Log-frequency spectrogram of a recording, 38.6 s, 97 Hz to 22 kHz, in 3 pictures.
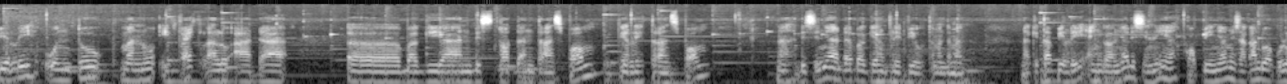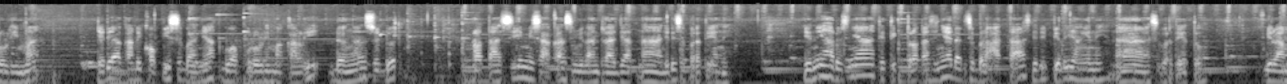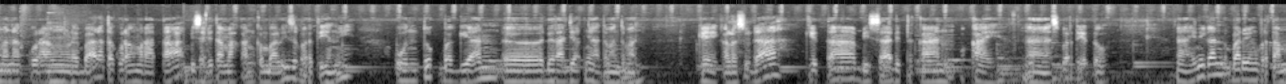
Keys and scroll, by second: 12.5-13.3 typing, 17.0 9, 26.0-26.9 typing, 28.8-29.5 typing.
